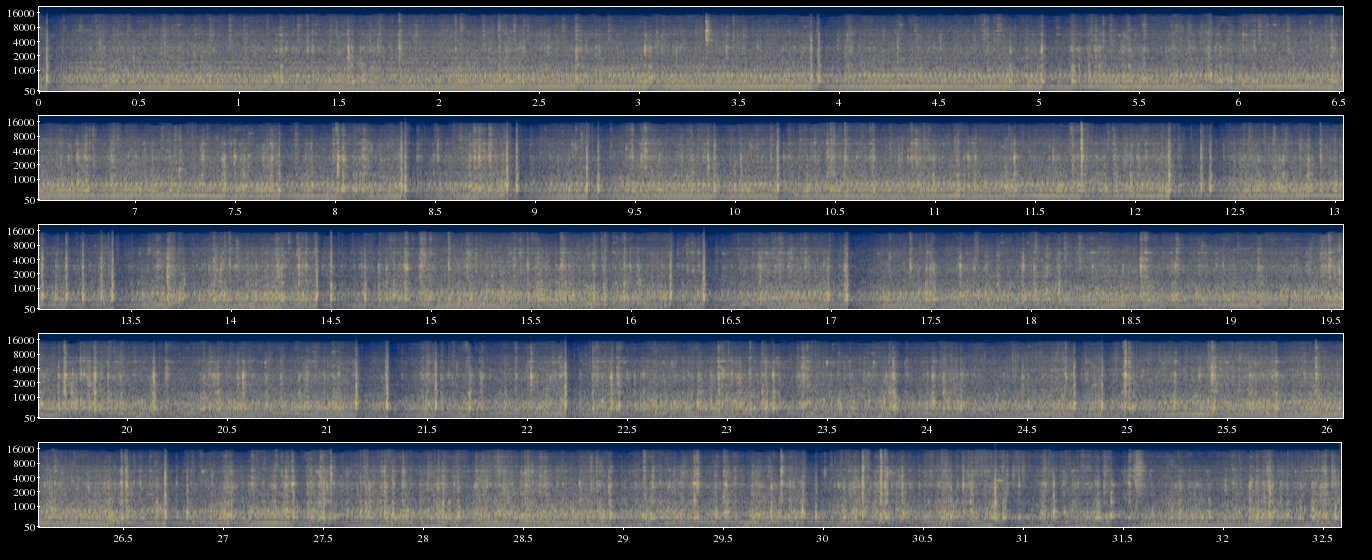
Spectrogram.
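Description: A motor running steadily, its pitch wavering and shifting from about halfway through, with scattered clicks and rattles.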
